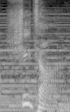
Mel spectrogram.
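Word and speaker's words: Citan: Is it Seaton or Seiton? I've always said Seaton, but I want to make sure I'm saying it right. Shiton. I never would have guessed Shiton. I've also seen Satan from Jason Rocks. Okay, Shiton.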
